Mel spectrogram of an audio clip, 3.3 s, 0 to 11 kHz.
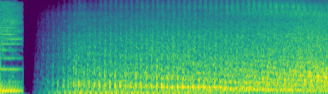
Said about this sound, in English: The Navy Seahawk helicopter has a lift capacity of over 6,000 pounds.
